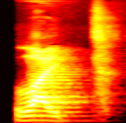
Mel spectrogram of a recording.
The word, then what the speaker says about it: liked: Loved, liked, liked, loved, lived. Então, tanto o lived quanto o loved, o som final é de D. E no liked, aqui, o som final é de T.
